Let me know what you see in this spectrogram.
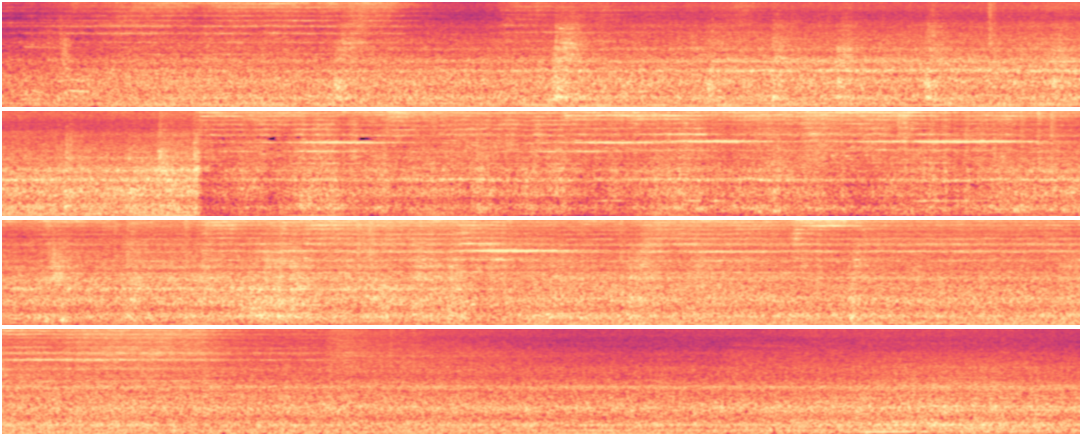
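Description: Pacer four-wheeled diesel railbus moving through station trackwork over a steady rumble, its wheels squealing in high drawn-out tones on the curves. The squealing is loudest in the middle. The sound changes abruptly about eight seconds in.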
